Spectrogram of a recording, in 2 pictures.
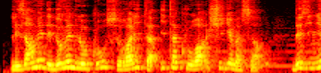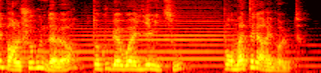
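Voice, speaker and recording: Over music in the background, a man speaks at a high pitch with very wide pitch swings. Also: moderate pace. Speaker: history video narrator. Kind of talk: educational history narration.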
